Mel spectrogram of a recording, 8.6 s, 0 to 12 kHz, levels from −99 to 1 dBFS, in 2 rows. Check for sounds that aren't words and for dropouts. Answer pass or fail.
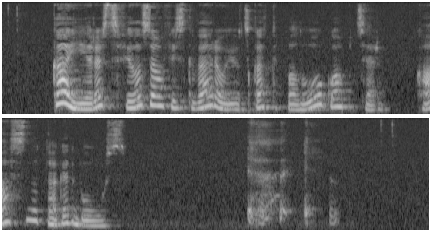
fail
